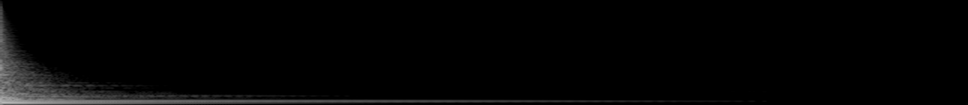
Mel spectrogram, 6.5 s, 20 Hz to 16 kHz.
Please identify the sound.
Music > Solo percussion
Med-low Tom - Oneshot 15 12 inch Sonor Force 3007 Maple Rack
med-tom, recording, acoustic, real, drums, roll, kit, realdrum, maple, Tom, percussion, perc, flam, oneshot, beat, drum, toms, loop, tomdrum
